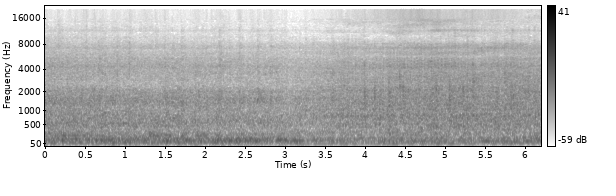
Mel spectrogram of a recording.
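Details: Old Lima Class 40 model locomotive in BR green on a replacement motorised chassis after the original front bogie failed; soft, steady whirr with light wheel rumble, no surging or stutter, quiet, no pickup issues, low current draw, smooth running.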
